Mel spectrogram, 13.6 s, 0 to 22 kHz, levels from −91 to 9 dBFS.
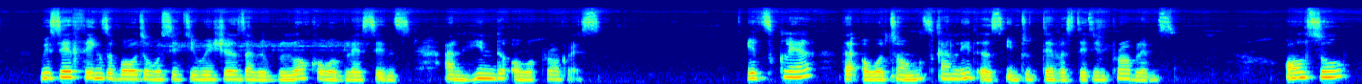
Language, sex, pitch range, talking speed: English, female, 160-210 Hz, 120 wpm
